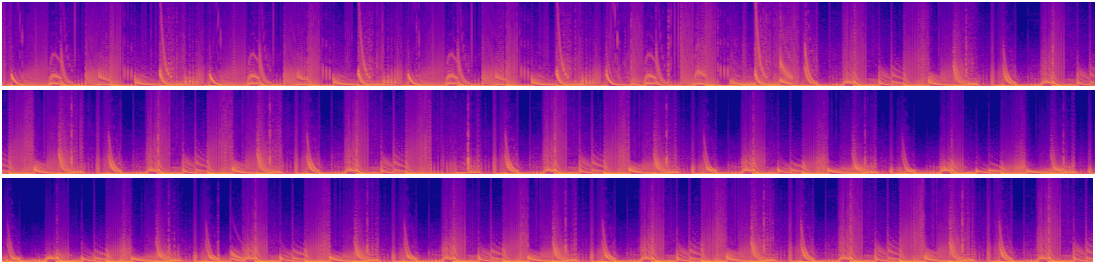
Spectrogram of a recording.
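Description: Eurorack modular synth playing live techno: a percussive bass line from a Noise Engineering Basimilus Iteritas Alter, gated by an Intellijel Steppy sequencer, over a four-on-the-floor kick at about two beats a second. The bass is sidechain-compressed under the kick. About seven seconds in, the low end thickens for about a second.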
